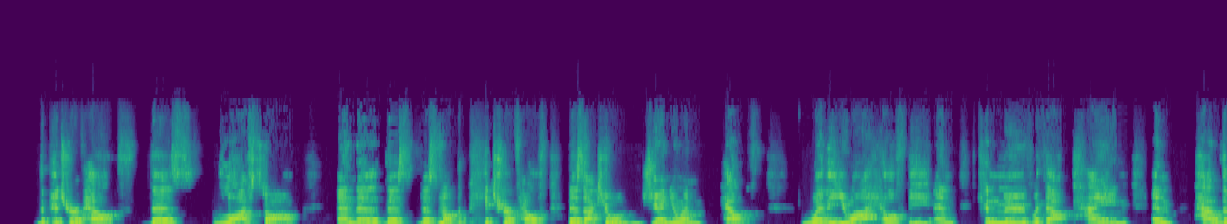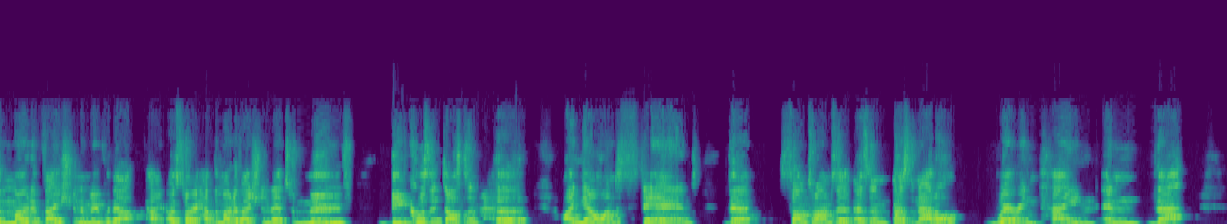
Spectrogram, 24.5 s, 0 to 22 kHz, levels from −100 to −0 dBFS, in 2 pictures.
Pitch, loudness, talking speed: 120 Hz, -19 LUFS, 155 wpm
